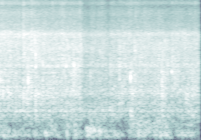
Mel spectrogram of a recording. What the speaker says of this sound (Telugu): కరివేపాకు అన్నీ వేసేసుకుని ఆనియన్ బాగా ఫ్రై చేసుకోవాలి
